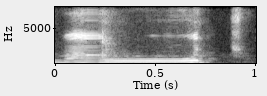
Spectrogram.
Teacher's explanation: dengar tak saya punya bunyi ta tu berangin? Maut. Ada angin tapi dia ikut suara sekali, suara tak boleh.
